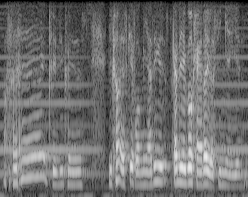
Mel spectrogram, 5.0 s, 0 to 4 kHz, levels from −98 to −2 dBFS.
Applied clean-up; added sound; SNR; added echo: none; Bowed string instrument; 18 dB; none.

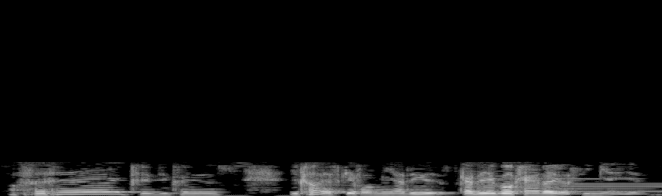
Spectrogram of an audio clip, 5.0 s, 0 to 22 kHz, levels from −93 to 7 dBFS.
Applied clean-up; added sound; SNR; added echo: classical method Wiener filter.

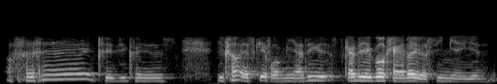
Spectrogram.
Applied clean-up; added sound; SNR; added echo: neural mask model Resemble Enhance denoiser.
